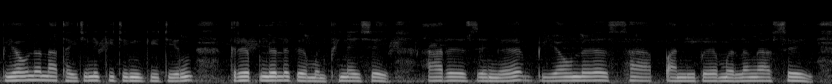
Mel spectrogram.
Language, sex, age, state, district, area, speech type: Bodo, female, 60+, Assam, Baksa, urban, spontaneous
